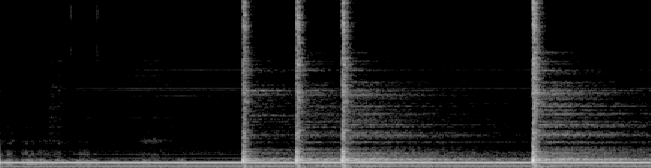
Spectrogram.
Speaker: so no problems there the reverb section is definitely working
